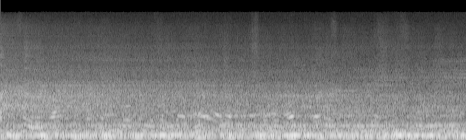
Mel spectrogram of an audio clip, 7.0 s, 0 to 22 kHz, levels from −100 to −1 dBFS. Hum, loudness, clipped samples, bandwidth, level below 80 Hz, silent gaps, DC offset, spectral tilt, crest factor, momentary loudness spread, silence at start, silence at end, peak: none; -21 LUFS; under 0.1%; 11.5 kHz; -26 dBFS; none; under 0.1%; -7.5 dB/octave; 14 dB; 3 LU; 0 s; 0 s; -6 dBFS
